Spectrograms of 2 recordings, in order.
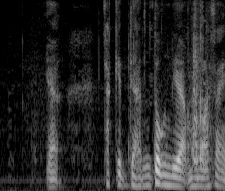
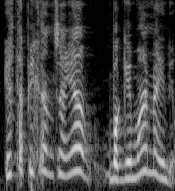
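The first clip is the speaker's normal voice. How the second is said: much higher, plaintive retold protest; retold fretting; 11 semitones higher, 4 dB louder than usual. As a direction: imitate a helpless patient fretting, high-pitched. Patient frets about having no clothes.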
